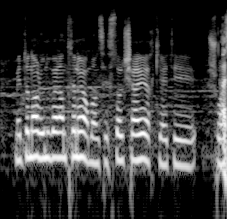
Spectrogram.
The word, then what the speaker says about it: Solskjaer: Faut essayer de prendre l'accent quand on dit les prénoms. Ah ouais, Solskjaer. Je le prononce à la norvégienne.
